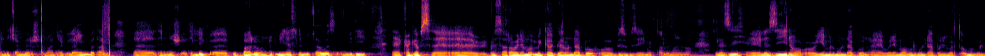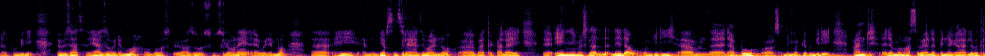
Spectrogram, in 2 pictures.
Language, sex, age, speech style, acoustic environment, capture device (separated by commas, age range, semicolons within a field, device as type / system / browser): Amharic, male, 25-34, happy, silence, mobile / Linux / Chrome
